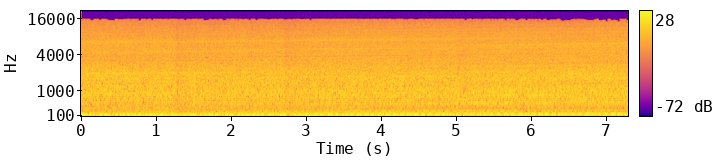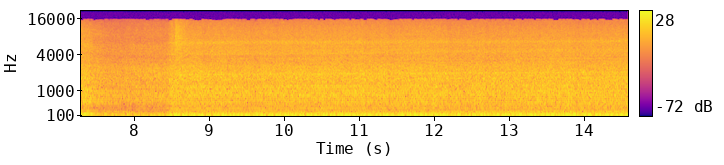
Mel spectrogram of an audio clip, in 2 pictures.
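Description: A truck engine drones low and steady, briefly dropping away for a moment before it picks up again.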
